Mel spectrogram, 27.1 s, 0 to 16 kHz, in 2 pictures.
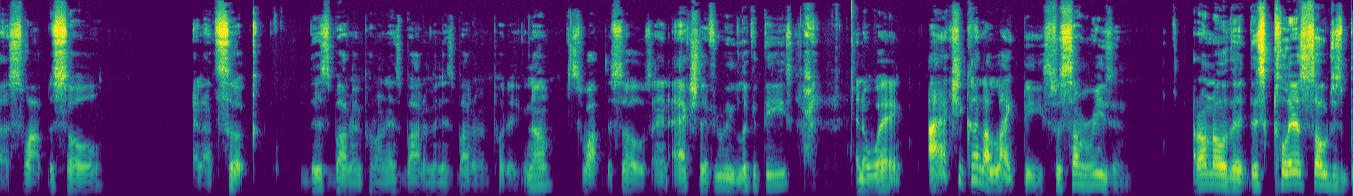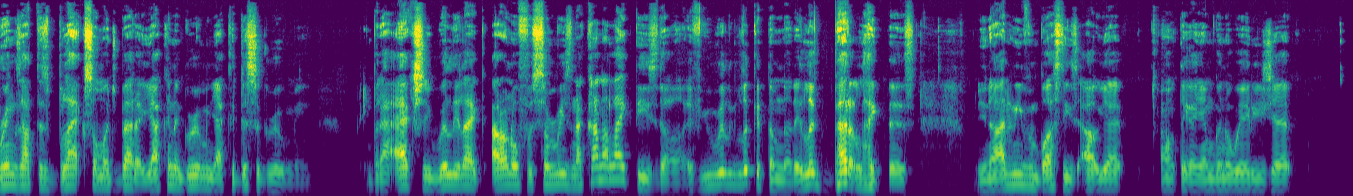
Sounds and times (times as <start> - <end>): Speech: 0.0 - 1.0, 2.0 - 11.2, 12.0 - 16.6, 17.2 - 22.7, 23.3 - 26.4.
